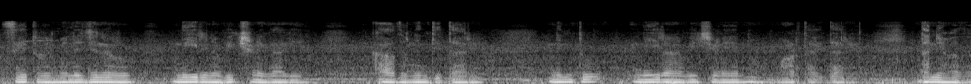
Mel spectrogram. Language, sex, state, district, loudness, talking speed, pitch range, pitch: Kannada, male, Karnataka, Bellary, -16 LUFS, 80 wpm, 100-110 Hz, 105 Hz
